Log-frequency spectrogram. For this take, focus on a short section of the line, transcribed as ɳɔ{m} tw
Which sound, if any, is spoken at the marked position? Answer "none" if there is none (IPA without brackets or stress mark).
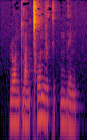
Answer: n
